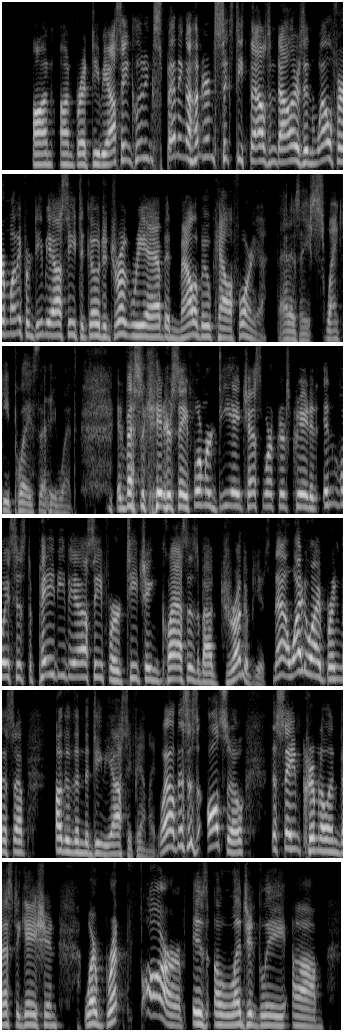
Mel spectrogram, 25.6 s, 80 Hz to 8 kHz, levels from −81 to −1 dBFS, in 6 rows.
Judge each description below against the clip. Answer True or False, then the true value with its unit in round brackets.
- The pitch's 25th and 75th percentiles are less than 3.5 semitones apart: False (5.2 semitones)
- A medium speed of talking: True (165 wpm)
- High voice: True (200 Hz)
